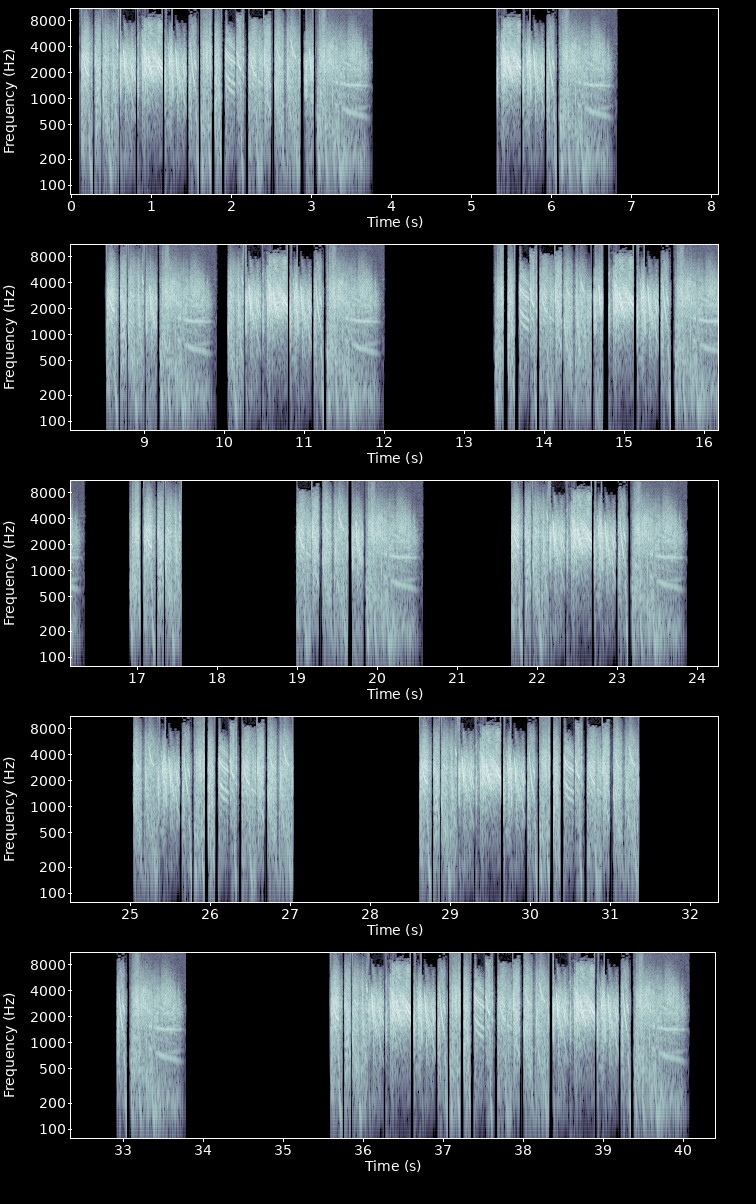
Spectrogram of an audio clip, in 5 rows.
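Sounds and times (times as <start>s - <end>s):
rapid fire ricochets: 0.1s - 3.8s, 5.4s - 6.8s, 8.6s - 12.0s, 13.4s - 17.6s, 19.0s - 20.6s, 21.7s - 23.9s, 25.0s - 27.1s, 28.6s - 31.4s, 32.9s - 33.8s, 35.6s - 40.1s.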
